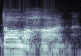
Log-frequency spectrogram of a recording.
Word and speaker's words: Dallahan: Mayor, it's pronounced just like it's spelled, Dallahan.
